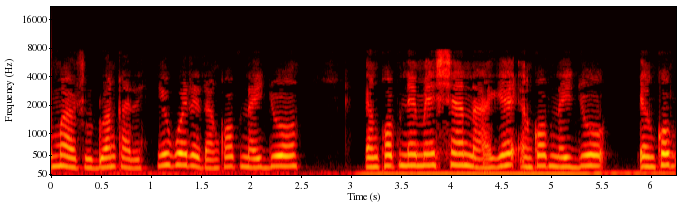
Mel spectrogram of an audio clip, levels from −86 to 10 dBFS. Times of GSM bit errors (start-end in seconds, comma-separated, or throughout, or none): none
